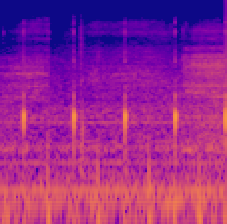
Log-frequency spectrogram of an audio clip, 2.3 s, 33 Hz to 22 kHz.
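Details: 2011 Vauxhall/Opel Insignia 2.0 diesel with overboost/underboost codes P0234/P0299, microphone next to the cycled boost control solenoid: crisp, even clicks about twice a second with nothing else behind them. Solenoid switching normally.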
